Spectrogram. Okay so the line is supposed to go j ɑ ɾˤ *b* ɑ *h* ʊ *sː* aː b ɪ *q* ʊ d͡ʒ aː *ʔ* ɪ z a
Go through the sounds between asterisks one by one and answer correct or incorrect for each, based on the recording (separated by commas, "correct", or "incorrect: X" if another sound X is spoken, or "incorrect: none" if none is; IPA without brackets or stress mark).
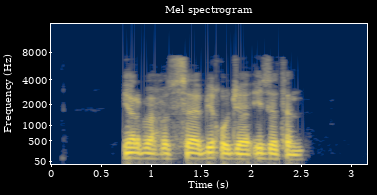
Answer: correct, incorrect: ħ, correct, correct, correct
